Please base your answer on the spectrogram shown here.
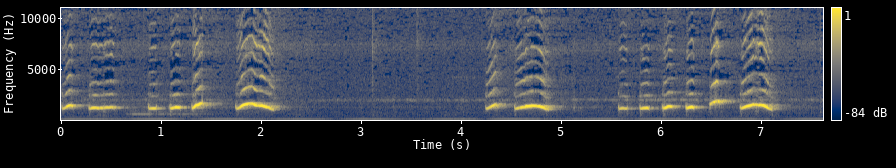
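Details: Indoor cockatiel on a cupboard, set off by a finger scraping its door, whistles phrases of short clear notes, some flat, some rising, ending in a loud arched whistle, then pauses and repeats; steady low hum throughout.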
